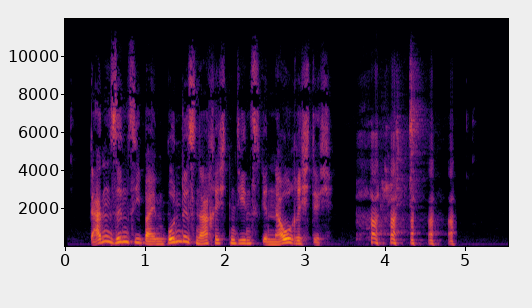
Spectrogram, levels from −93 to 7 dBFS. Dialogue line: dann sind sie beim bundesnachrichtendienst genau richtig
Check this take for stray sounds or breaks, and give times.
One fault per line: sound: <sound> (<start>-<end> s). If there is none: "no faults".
sound: laugh (3.6-4.9 s)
